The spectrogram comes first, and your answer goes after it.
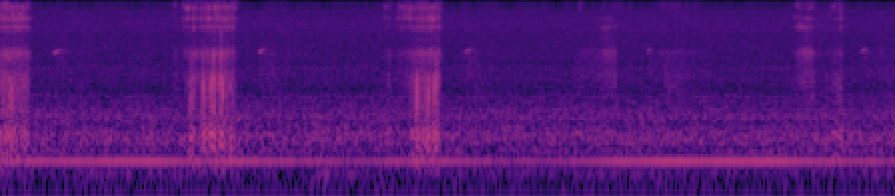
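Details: Pet cat Teto asleep and snoring softly. Two clearer breathy snores are followed by fainter ones, about every two seconds, over a low steady hum indoors.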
